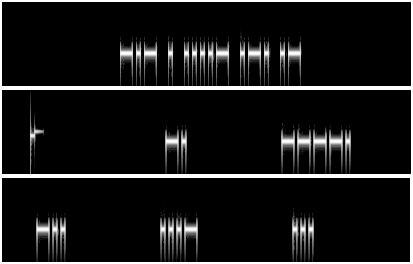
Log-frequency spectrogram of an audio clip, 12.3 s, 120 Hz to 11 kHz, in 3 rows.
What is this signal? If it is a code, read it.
Morse code, heard as a keyed tone, about 30 wpm, spaced as for 13 wpm, 700 Hz. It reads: KE4RA N9DVS
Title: USA Call Signs - 5 Characters - 8x Character Spacing - 30wpm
